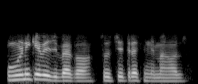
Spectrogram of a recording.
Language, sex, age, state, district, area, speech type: Odia, male, 18-30, Odisha, Jagatsinghpur, rural, conversation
